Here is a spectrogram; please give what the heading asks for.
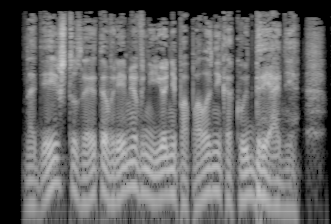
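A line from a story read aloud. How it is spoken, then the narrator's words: Muttered in Russian. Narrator (Russian): по-русски пробормотала Алена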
